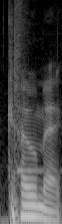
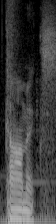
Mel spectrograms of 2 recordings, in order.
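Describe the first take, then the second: First: The word does not sound like 'comics'. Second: The word sounds like 'comics'. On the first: It is how wealthy traders say it. "All the fancy traders say Comex" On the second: It is how ordinary people say it. "I still say comics, like comic books"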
